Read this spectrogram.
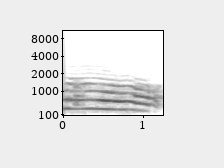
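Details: Simulated moan played by a paediatric simulator mannequin as one of several selectable vocal sounds; moaning.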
